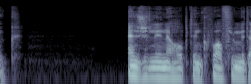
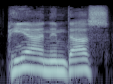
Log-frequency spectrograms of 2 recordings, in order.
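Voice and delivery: urging; 6 semitones higher, 4 dB louder, slower than usual. A narrator's reading. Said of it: "forderte Fred sie auf".

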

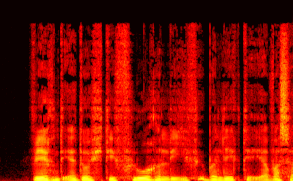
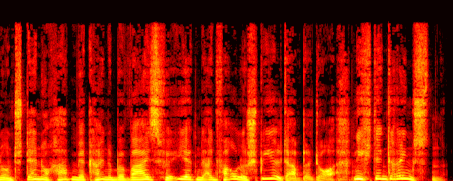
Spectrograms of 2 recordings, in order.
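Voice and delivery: high, loud, fussy official; Fudge's voice; 6 semitones higher, 4 dB louder than usual. Acted. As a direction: bluster like a nervous minister. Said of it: "die Stimme des Zaubereiministers Cornelius Fudge".

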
